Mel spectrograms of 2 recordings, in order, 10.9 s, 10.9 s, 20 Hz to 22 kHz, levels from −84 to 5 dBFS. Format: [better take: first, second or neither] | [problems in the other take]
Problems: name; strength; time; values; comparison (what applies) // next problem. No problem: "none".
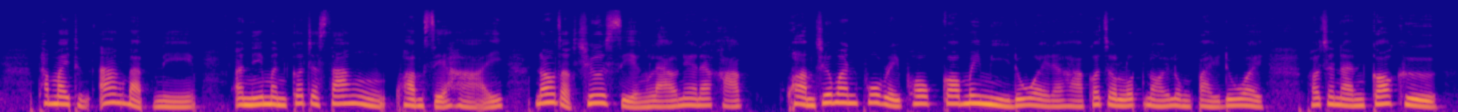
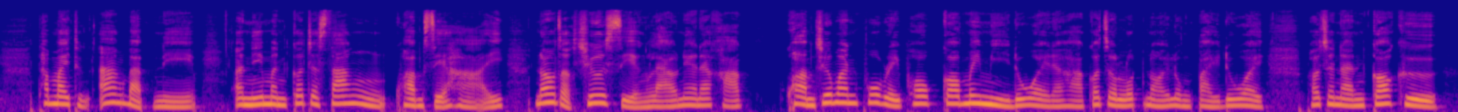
second | muffled; very; fading above 2.5 kHz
